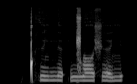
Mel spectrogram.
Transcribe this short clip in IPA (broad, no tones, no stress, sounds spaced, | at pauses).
ǃʰ ĩ lʲ n e ʔ ŋ͡ǁ ʌ ʃ e lʲ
